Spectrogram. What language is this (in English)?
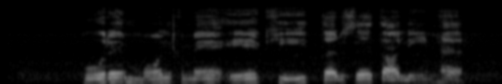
Urdu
